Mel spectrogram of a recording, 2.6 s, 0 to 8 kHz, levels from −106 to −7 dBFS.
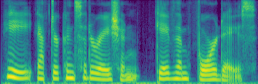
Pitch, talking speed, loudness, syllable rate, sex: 200 Hz, 160 wpm, -17 LUFS, 5.2 syllables/s, female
